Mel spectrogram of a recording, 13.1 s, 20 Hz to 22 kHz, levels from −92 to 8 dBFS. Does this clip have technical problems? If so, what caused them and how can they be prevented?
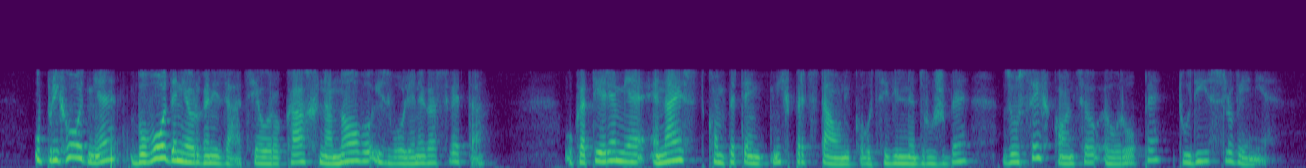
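Yes. Bit errors on an ADPCM link cause pops and rough bursts from 1.10 to 1.30 s. Each flipped bit throws off the decoder's step size and prediction, so the damage rings on briefly. An error rate under one percent fits what is heard. Better radio coverage or error protection on the link would prevent it.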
